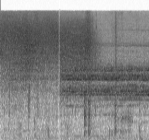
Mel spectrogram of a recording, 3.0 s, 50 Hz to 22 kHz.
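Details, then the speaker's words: 2002 Ford F250 7.3 Powerstroke turbo diesel on a homemade boost leak tester, with pressure raised from about 9 toward 20 psi. A steady high hiss that changes note with pressure comes from a leak at a coupler; the main leak was thought to be a rubbed-through plastic boost-gauge fitting. "sounds like a leak. Man, that sounds like a huge leak."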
